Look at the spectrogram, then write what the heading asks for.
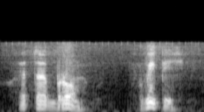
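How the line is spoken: Insistent and stern. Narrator (Russian): настойчиво, строго сказал Сташинский

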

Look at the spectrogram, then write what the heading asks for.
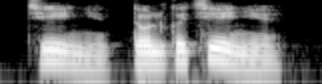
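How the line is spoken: Grumbled. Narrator (Russian): буркнул сир Джорах

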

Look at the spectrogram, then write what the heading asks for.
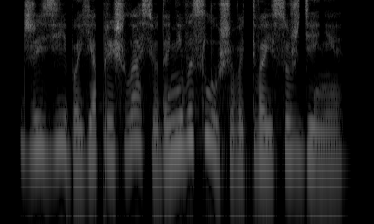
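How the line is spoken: Hiss. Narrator (Russian): прошипела Гипаксия

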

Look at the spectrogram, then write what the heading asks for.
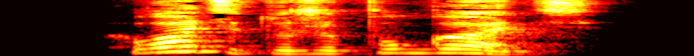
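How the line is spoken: Gloomy snapping. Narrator (Russian): мрачно огрызнулась я

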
